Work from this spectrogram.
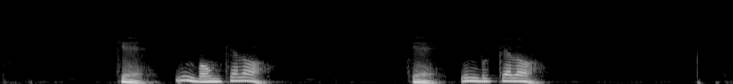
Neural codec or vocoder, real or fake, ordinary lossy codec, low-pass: none; real; MP3, 32 kbps; 3.6 kHz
